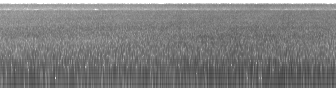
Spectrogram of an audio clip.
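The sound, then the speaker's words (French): Sea waves form a steady, broad hissing wash with no breaks, swelling slightly in loudness toward the end. “Eh oui, c'est ce qu'on appelle el burrito del mar. Non, gracias. Le bruit de la mer.”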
